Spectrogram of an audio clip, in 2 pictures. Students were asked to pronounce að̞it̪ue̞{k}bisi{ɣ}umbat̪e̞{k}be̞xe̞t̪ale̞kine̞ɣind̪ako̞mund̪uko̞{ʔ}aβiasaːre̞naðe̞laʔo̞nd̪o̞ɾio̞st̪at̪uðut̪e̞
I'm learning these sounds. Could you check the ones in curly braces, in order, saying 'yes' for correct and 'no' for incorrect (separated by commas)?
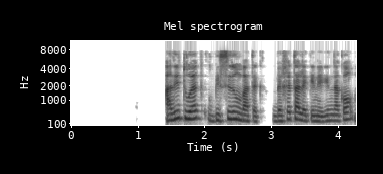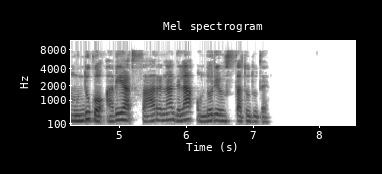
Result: yes, no, yes, yes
